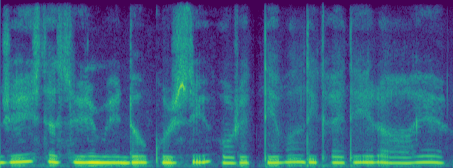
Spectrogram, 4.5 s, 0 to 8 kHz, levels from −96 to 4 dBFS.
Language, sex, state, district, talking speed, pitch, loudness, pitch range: Hindi, female, Arunachal Pradesh, Papum Pare, 170 wpm, 285 Hz, -14 LUFS, 275-290 Hz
